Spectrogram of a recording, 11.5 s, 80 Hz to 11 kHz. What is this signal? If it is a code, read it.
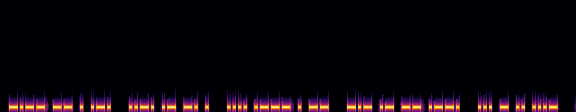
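Morse code, heard as a keyed tone, about 22 wpm, 600 Hz. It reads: YMER FANE HJEM KAMP STIV
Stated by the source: Morse practice of short Danish words at 22 wpm, from CW med Gnister.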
